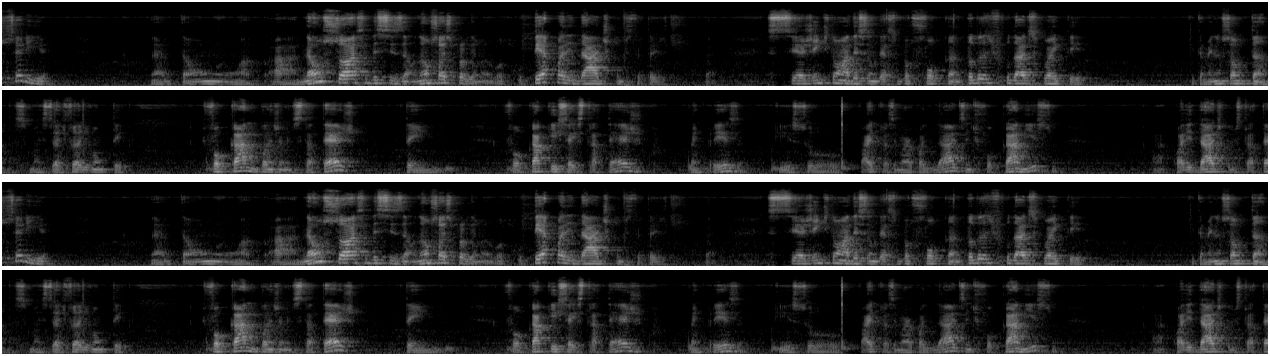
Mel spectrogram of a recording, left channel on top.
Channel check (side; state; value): both; identical; correlation 1.00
